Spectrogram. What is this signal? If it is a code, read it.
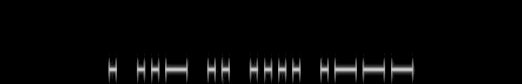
Morse code, heard as a keyed tone, about 17 wpm, 700 Hz. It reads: EUIHJ
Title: Five Challenging Letter-Number Combinations 17wpm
